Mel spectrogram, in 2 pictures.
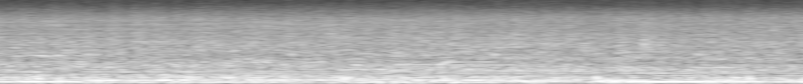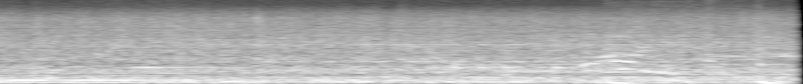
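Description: Steady rushing of a rock-work waterfall close by.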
